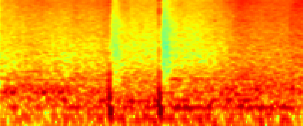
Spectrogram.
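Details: Two quick, hollow finger-percussion taps on the chest during a thoracic and lung semiology exam, over steady room noise; a normal resonant percussion note.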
